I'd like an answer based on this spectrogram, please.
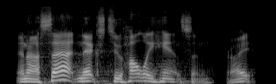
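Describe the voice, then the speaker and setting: In a very clean recording with a silent background, a man speaks at a medium pitch with an Alabama accent. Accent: Southern US (Alabama). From US South, rural Alabama. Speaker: pastor. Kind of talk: sermon.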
